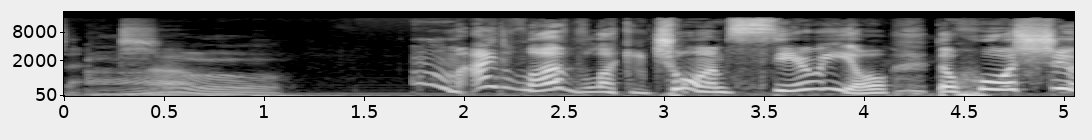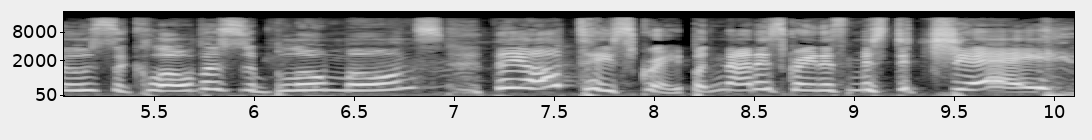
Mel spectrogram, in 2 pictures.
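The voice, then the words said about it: Harley Quinn character voice. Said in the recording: “confess his love of Lucky Charms cereal in his best Harley Quinn accent”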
